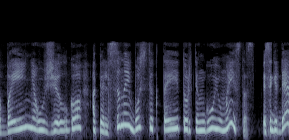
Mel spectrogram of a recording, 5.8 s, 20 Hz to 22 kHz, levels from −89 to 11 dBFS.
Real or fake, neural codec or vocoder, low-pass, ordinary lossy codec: real; none; 7.2 kHz; AAC, 32 kbps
